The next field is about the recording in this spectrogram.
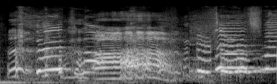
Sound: mute laughing

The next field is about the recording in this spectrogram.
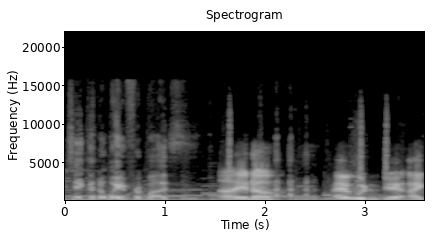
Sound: laugh

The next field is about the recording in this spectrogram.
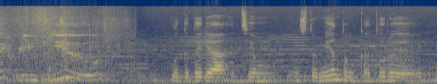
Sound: speaking russian

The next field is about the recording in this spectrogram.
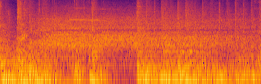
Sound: crowd cheers

